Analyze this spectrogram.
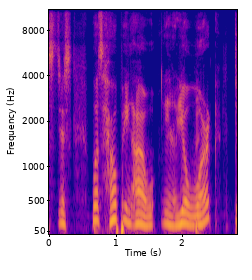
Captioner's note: uh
